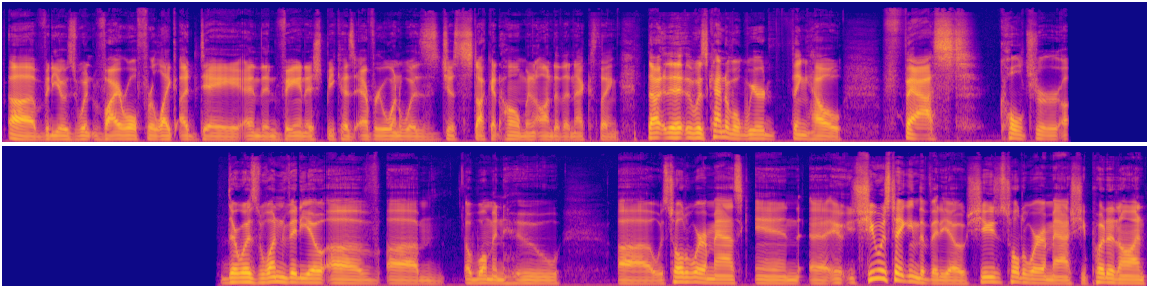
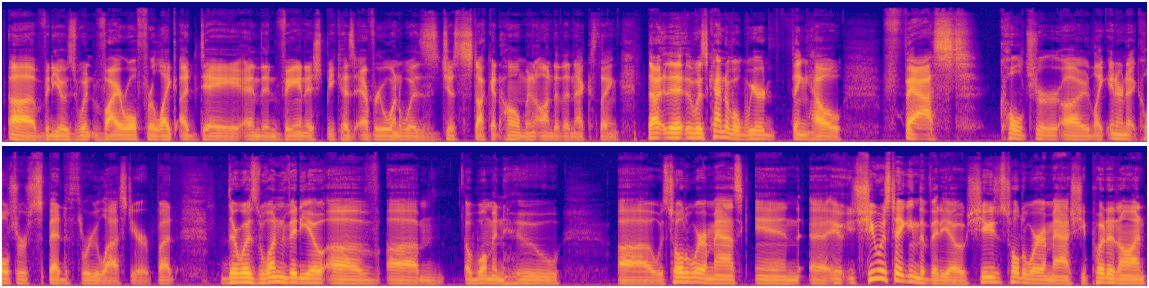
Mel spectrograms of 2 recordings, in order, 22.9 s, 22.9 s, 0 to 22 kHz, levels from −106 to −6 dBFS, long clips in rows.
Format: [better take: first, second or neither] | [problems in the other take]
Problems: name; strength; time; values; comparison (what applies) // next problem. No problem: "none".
second | audio cutting out; at 11 s for 3 s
